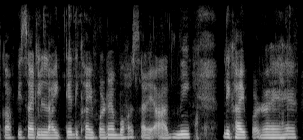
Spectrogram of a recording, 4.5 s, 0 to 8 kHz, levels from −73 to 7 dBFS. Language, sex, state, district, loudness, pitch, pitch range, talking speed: Hindi, female, Uttar Pradesh, Lalitpur, -19 LUFS, 160 Hz, 160-170 Hz, 185 wpm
